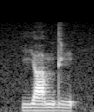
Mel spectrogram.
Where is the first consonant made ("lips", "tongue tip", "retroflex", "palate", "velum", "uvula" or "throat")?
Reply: palate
